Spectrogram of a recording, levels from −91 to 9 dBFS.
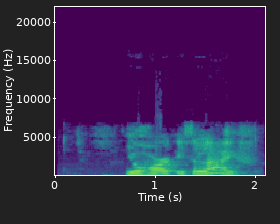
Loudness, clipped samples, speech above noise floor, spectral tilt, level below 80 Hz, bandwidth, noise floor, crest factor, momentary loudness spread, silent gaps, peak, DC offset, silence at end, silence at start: -14 LUFS; under 0.1%; 35 dB; -4.5 dB/octave; -58 dBFS; 7.2 kHz; -49 dBFS; 16 dB; 6 LU; none; 0 dBFS; under 0.1%; 0.15 s; 0.7 s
